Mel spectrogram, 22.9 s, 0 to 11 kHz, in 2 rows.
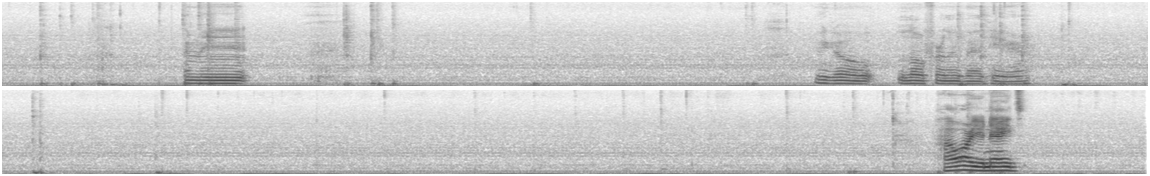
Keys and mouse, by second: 0.9 shift+c, 1.1 f, 1.7 click, 1.9 click, 2.7-10.6 drag, 10.6 f, 11.8 i, 12.2-22.9 drag, 13.0 f.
